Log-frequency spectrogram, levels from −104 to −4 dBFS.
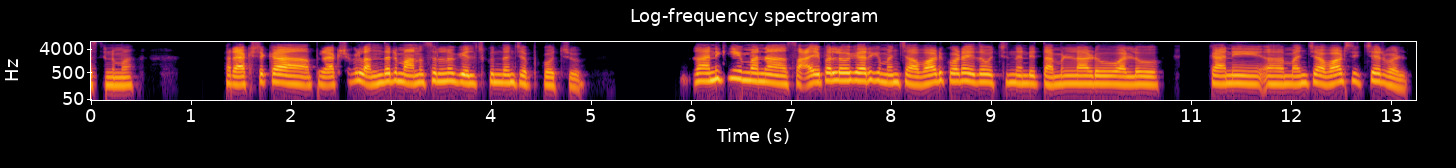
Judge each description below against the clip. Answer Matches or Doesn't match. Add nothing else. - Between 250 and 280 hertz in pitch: Doesn't match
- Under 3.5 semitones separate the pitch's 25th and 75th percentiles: Doesn't match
